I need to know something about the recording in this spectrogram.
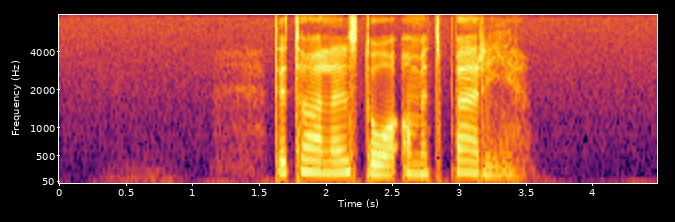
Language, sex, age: Swedish, female, 27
